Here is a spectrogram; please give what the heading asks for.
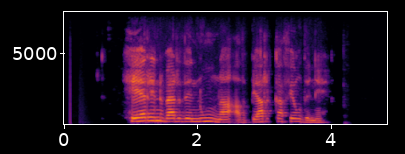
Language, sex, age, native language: Icelandic, female, 20-29, Icelandic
